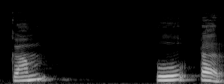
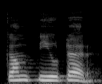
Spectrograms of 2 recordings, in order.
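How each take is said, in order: First: कम, putter broken apart with clear pauses; split into syllables. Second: Said in the usual way. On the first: Shown as a demonstration. Teacher showing dictionary syllable breaks, split into syllables. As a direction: separate कम from putter, beat by beat. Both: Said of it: "syllable जो है आपके show किए".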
